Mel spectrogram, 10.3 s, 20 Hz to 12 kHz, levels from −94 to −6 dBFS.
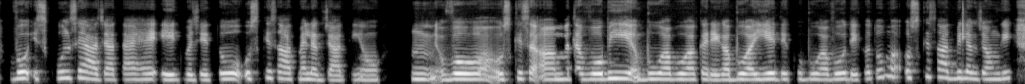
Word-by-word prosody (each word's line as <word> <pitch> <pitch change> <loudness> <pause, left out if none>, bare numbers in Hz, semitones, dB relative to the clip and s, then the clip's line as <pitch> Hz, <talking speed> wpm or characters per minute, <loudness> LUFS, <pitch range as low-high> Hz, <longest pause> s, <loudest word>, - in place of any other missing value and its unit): वो 260 +1 +5
स्कूल 270 +1 -3
से 280 +1 -2
आ 250 -3 +1
जाता 220 0 -5
है 220 0 -3
1 210 -3 0
बजे 205 0 -2
तो 235 0 +4
उसके 245 +4 -4
साथ 250 -3 -2
मैं 225 - -2
लग 215 -3 -1
जाती 195 +2 -6
हूँ। 195 -1 -6 0.3
उम, 230 +3 -1
वो 230 +1 +7 0.2
अ, 220 - -1
उसके 225 +2 -2
स 240 - -3
अ, 220 -1 +2
मतलब 225 0 -2
वो 225 0 +6
भी 255 +3 +4 0.3
बुआ-बुआ 225 -1 +2
करेगा, 210 -2 +1
बुआ 225 -1 +4
ये 225 +2 +4
देखो, 230 0 -6
बुआ 225 0 -3
वो 230 +1 +3
देखो, 210 +2 -4
तो 295 +4 -8
मैं 315 - -3
उसके 280 +4 -7
साथ 300 -2 -2
भी 265 - 0
लग 255 -2 -1
जाऊँगी। 235 +2 -3
225 Hz, 230 wpm, -22 LUFS, 220-245 Hz, 0.3 s, वो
